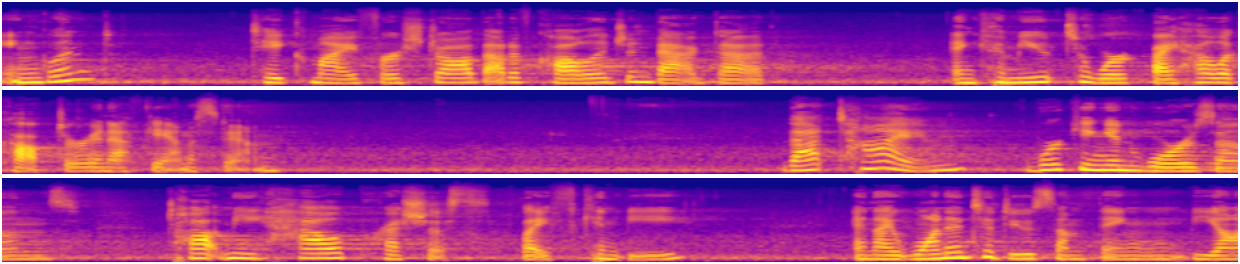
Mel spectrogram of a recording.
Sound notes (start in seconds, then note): none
